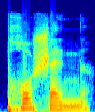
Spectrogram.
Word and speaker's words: prochaine: nuit prochaine, okay, so for the pronunciation it's prochaine, it's open, it's a, okay, prochaine, so la nuit prochaine, repeat.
